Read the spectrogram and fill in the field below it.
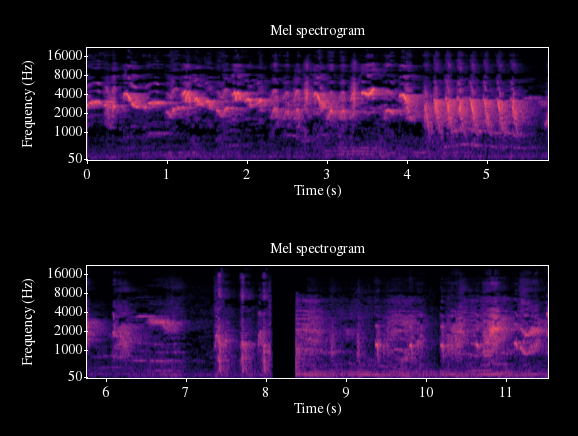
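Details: Caged white-rumped shama singing in answer to a recording played for training. A loud, varied run of whistled and chattering phrases is followed by a fast series of repeated notes, then broken bursts over a low hum.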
